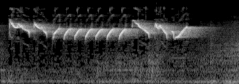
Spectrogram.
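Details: Oriental white-eye masteran song of the witwit kind, meant for other birds to learn: a quick run of roughly ten high, thin, downward-slurring whistles lasting under two seconds before fading.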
